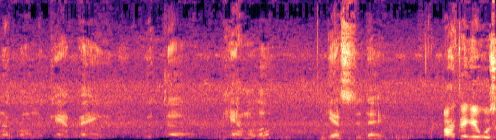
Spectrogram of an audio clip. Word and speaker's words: Kamala: If you have a difficult time pronouncing Kamala, just if you got a friend named Pamela, just say Pamela, then Kamala, and then you're going to be all right.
